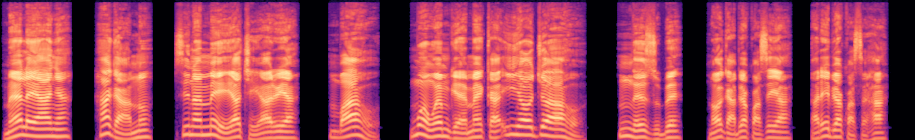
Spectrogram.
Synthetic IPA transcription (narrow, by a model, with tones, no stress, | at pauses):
me˨˦le˦ja˦ɲa˦ | ha˦ɡa˨a̰˨nʊ˦ | si˦na˦m̩˦me˦˨ɣe˨ja˦t͡ʃe˨ja˦ɾɪ˦ja˦ | ŋ͡m̩˨ɡ͡ba˦a˦ɦʊ̰˨ | mu˦o˨ŋʷe˦m̩˦ɡe˨me˦ka˨i˦ɦe˦ɔ˦d͡ʒɔ˦a˦ɦʊ̰˨ | n̩˦ne˨e˦zu˨be˦ | nɔ˦ɡa˨a˨bja˦kʷa˨sɪ˦ja˦ | a̰˨ɾɪ˦bja˦kʷa̰˨sɪ̰˨ɦa˦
